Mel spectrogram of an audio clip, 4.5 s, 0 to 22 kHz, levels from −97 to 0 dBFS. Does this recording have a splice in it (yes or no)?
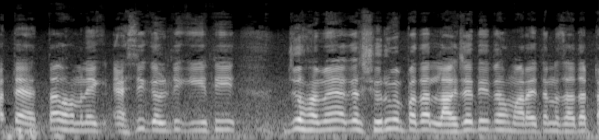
no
